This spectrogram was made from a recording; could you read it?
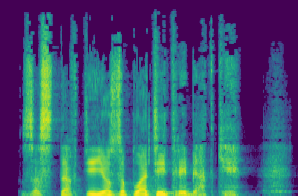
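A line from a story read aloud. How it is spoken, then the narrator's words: Quiet command. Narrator (Russian): тихо приказал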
